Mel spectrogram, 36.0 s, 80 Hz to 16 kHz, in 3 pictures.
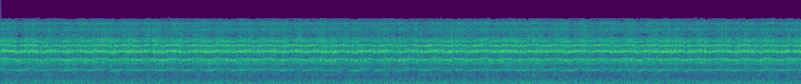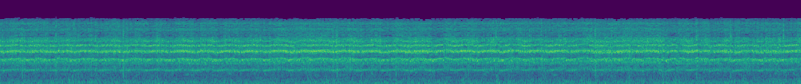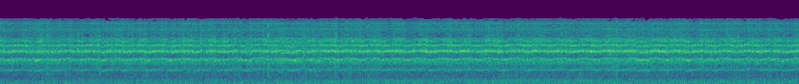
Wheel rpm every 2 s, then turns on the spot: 160, 160, 160, 160, 160, 160, 160, 160, 160, 170, 160, 160, 160, 160, 160, 170, 160, 160.
none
